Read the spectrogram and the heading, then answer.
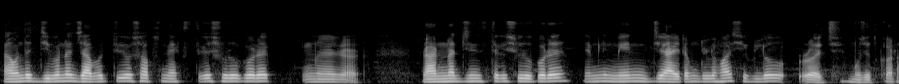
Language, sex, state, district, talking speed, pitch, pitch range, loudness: Bengali, male, West Bengal, North 24 Parganas, 165 wpm, 140 Hz, 130-145 Hz, -21 LUFS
